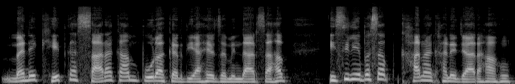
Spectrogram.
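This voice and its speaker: A man's voice: a little high, animated, normal speed, dry recording, clean studio sound, lightly acted. A man voicing a meek, poor old farm labourer in a cartoon story, with a submissive, pleading manner. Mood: meek, weary. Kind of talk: Hindi cartoon story voice acting.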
